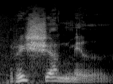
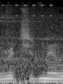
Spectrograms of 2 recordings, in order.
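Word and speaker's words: Richard Mille: Richard Mill. Richard Mill. Are you trying to speak French? Nope. I don't know what nationality Richard Mill is actually.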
